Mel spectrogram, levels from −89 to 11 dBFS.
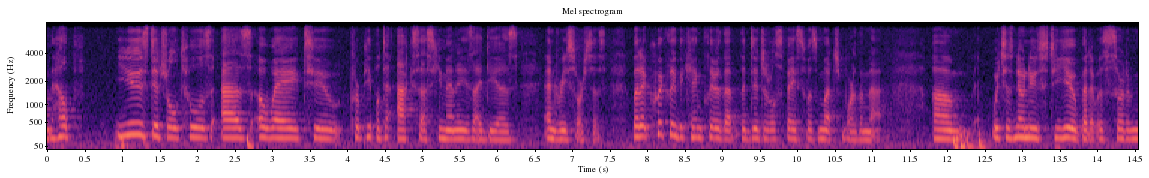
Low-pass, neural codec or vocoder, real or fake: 7.2 kHz; none; real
